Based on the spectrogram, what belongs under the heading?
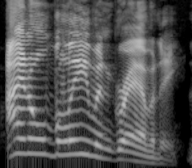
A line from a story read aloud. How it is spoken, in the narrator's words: shout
